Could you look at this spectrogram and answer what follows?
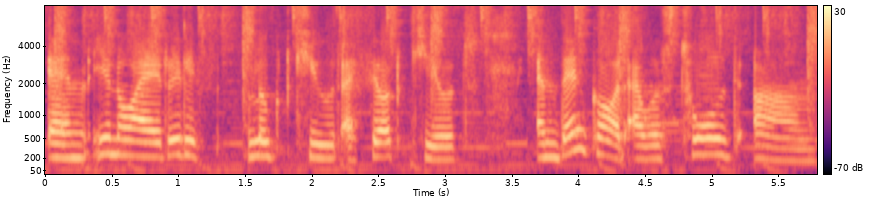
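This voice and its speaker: A woman's voice: medium pitch, measured pace, warm tone, faint music behind. A young adult woman from Kenya hosting her own vlog, telling a story in a chatty way with lots of fillers and restarts. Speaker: YouTube host.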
